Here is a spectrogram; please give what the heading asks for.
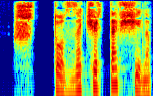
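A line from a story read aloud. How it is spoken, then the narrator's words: Through clenched teeth. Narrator (Russian): процедила она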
